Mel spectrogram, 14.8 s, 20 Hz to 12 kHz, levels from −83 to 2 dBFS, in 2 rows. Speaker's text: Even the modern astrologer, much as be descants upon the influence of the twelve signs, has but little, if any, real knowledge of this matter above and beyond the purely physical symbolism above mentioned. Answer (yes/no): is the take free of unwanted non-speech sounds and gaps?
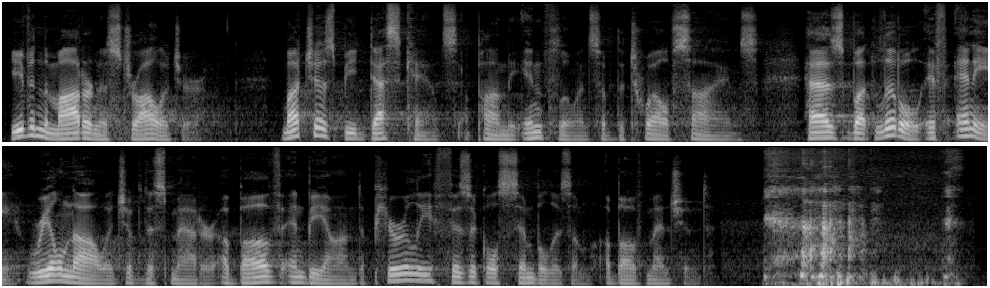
no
